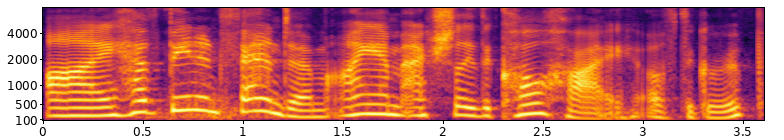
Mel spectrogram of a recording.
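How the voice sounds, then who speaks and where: With lively intonation, a woman speaks in an Australian accent. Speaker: podcast host. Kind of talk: casual chat.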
